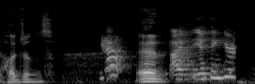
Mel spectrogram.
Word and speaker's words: Hudgins: about is Roy delois Hudgins and am I pronouncing that right Hudgins and I think you're the first person who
